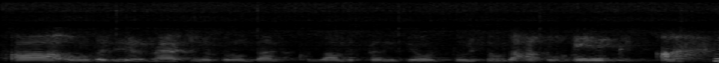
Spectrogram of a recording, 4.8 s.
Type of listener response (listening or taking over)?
taking over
